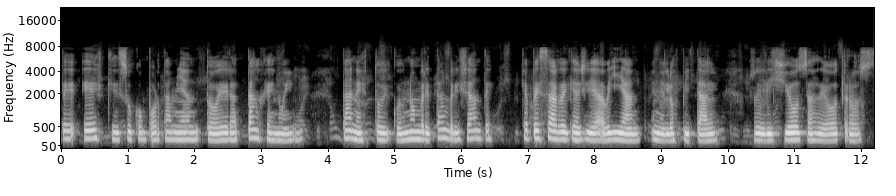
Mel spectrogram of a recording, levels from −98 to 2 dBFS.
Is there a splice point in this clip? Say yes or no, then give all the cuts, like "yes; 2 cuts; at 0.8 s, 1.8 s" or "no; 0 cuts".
no; 0 cuts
